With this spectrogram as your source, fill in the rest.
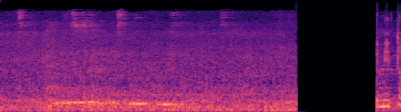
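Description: A passenger train in Riyadh rolls along with a steady low rumble and a faint whine, heard from inside the car. The sound cuts out briefly near the end, then resumes.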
